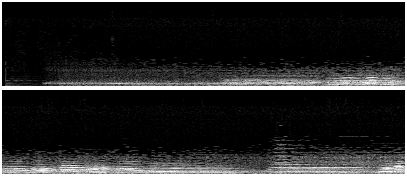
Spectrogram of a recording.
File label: french horn; western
